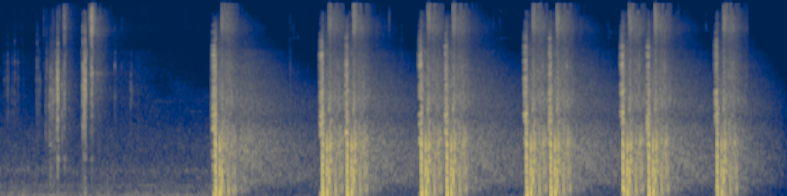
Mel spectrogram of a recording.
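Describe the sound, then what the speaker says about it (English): A Girsan BRAT pistol fires in quick pairs, five or so sharp, loud double reports at roughly one-second spacing after a few quieter clicks and handling noises, each followed by a short echoing decay. "let's try a few doubles and see how the gun tracks"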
